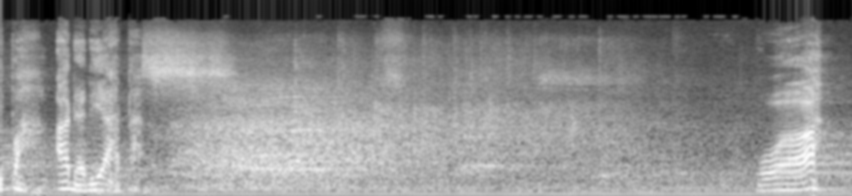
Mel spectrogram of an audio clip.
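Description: A large audience laughs together.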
